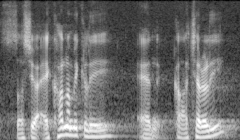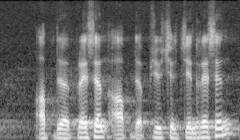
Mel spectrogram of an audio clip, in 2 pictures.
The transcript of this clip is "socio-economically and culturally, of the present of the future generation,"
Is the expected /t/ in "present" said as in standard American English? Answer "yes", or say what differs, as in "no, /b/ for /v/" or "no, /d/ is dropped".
no, /t/ is dropped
